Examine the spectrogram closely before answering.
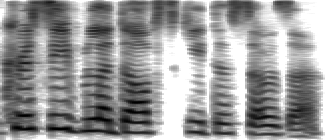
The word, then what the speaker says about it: Chrisy Vladovski De Souza: Chrisy Vladovski De Souza.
